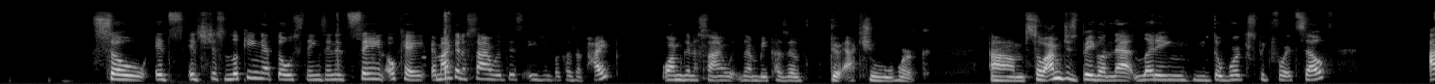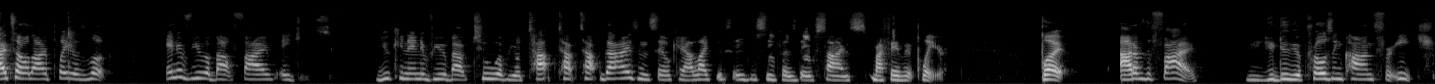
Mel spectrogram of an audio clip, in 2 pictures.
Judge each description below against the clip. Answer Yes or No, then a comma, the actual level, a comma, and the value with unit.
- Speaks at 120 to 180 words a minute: No, average, 200 wpm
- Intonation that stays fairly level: No, average, 3.6 semitones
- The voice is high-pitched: Yes, high, 225 Hz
